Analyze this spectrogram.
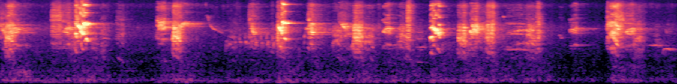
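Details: Black-winged myna calling as it eats: loud scratchy squawks and short chattering bursts separated by quiet gaps, now and then a thin whistle.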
